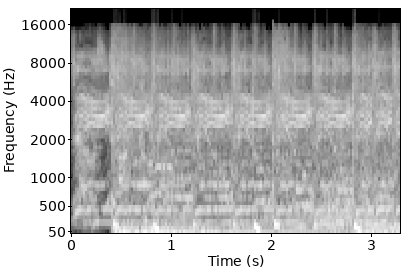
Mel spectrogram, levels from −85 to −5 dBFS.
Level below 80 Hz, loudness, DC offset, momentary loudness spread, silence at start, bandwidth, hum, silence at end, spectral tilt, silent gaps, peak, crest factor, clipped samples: -18 dBFS; -8 LUFS; under 0.1%; 1 LU; 0 s; 17 kHz; none; 0 s; -2.5 dB/octave; none; 0 dBFS; 10 dB; under 0.1%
